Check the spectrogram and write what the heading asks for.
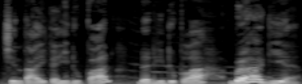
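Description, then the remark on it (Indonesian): A woman speaks steadily while her pet cat meows faintly underneath, a thin, drawn-out high cry partly masked by her voice. “Kalian dengar suara kucingku kan?”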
